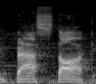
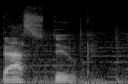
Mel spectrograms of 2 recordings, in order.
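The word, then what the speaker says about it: Bastok: Yeah, apparently Bastock is Bastook, as an example. According to... I think they said that at a fan fest, didn't they? They called it Bastook.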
